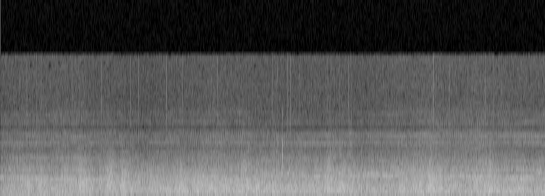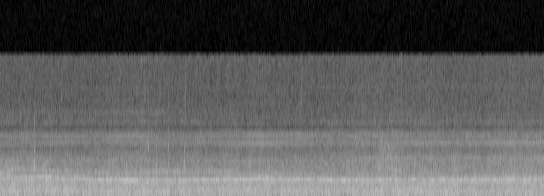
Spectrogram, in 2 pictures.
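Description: Chicago 'L' Brown Line train running on elevated track, heard from inside the car: a steady rumble and rattle of the wheels on the rails. About halfway through, a thin high whine sets in and slowly falls in pitch.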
